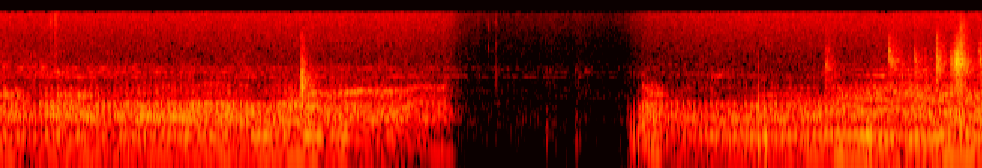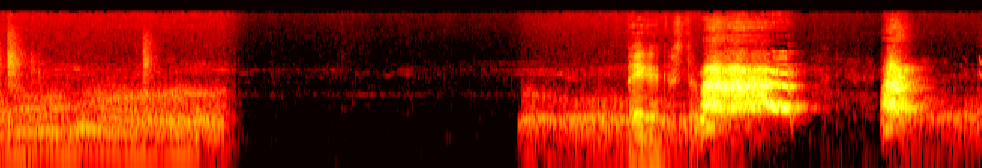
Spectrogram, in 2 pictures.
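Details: Indoors, Cristal the female shih tzu, restless from staying at home, growls in two long low rumbling stretches separated by silence. She ends with a couple of short, higher yapping barks.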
